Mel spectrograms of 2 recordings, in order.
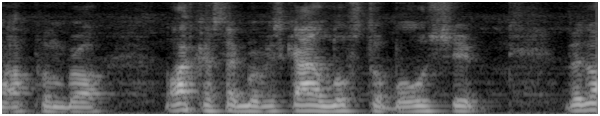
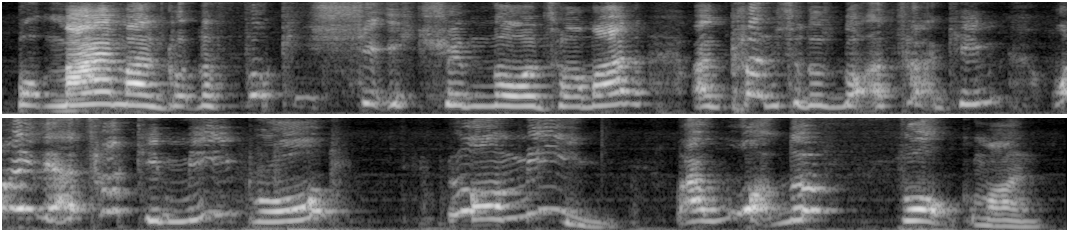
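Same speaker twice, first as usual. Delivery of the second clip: much higher, louder, squeaky exasperated whine; stressed rant; 12 semitones higher, 10 dB louder than usual. Real, not acted. To viewers about his balding, a stressed high-pitched rant. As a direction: complain in a strained high voice. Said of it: "I'm actually so stressed out".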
